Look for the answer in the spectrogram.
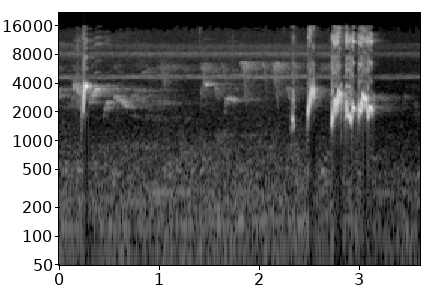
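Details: Red-whiskered bulbul lure bird singing to draw wild birds in to fight; scattered faint chirps, then a loud burst of short, warbled whistled notes near the end over steady background hiss.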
